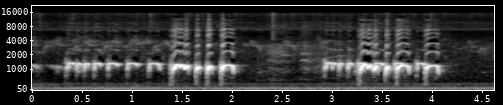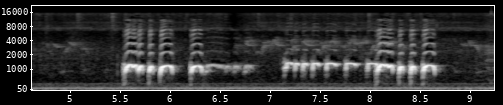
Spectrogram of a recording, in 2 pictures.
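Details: Local zebra dove (perkutut) in full song, used as a tutor recording to coax silent pet doves into singing: four bursts of rapid rolling, trilled coos with a louder, ringing final flourish, over a steady low electrical hum.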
